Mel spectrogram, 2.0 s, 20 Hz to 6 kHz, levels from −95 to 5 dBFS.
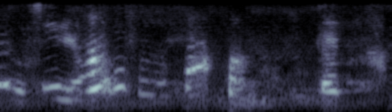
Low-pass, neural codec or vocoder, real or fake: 5.4 kHz; codec, 24 kHz, 0.9 kbps, WavTokenizer, medium music audio release; fake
